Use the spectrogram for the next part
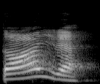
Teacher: a i arasına y əlavə olunacaq · Dairə sözündə birinci hecadakı a uzun tələffüz olunur.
